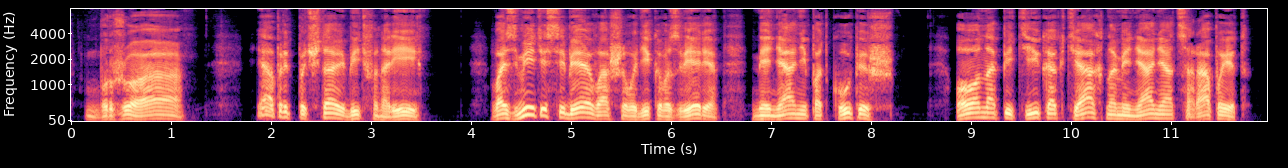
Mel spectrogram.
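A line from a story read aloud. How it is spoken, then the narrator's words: Grand, majestic tone. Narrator (Russian): с величественным видом сказал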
